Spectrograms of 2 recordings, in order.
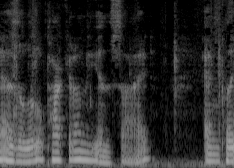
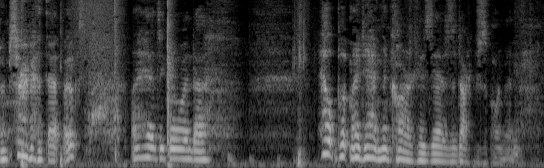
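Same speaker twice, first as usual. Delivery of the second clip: out of breath, winded, catching air; 3 semitones higher, 5 dB louder than usual. Back after helping put their dad in the car, apologizing to folks: out of breath. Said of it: "Now I'm out of breath".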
